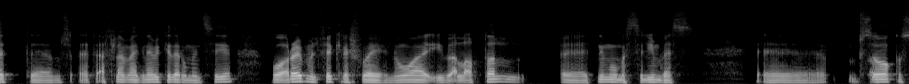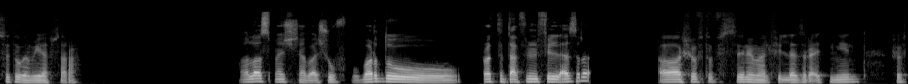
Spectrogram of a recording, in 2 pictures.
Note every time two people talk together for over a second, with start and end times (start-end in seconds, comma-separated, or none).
none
